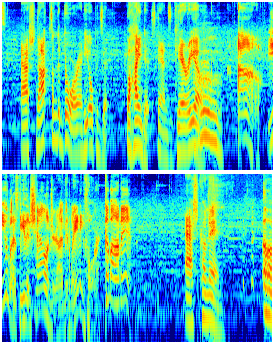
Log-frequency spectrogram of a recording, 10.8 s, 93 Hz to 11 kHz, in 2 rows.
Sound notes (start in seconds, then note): 3.9 someone gasps; 9.9 laughs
